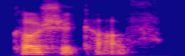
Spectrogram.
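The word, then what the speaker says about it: Kochetkov: Same with Ranta and Kokechkov. How do you say his name? – Koshikov. – Koshikov.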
